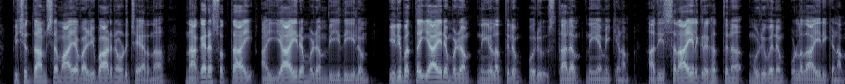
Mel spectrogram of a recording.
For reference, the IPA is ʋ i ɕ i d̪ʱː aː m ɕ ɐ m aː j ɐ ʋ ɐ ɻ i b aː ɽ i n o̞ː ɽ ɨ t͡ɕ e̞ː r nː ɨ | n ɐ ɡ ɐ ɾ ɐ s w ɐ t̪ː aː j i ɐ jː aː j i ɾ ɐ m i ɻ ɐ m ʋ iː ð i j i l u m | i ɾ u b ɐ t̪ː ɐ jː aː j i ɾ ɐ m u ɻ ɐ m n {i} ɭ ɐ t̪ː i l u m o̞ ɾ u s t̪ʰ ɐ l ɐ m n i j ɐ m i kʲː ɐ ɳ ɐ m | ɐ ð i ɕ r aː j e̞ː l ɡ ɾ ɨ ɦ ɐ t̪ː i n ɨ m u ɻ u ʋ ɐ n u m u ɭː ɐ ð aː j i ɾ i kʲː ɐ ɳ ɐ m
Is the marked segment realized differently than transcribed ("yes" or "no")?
yes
